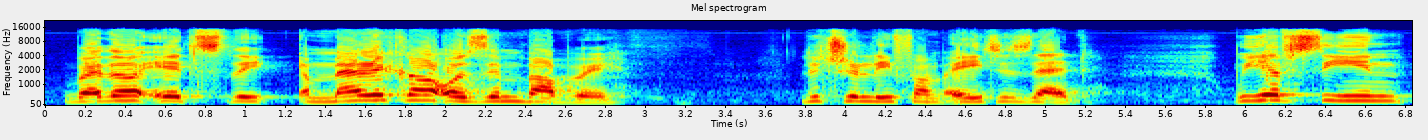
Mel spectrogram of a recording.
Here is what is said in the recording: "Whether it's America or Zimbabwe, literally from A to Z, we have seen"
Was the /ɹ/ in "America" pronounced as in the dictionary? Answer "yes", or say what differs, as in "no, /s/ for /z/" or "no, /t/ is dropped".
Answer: yes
